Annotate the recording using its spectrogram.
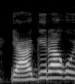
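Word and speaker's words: อยาก: 그러면은 어항은 아까 허잇과 마찬가지로 이때 어항은 소리가 나지 않아요. 그래서 얘를 또 아약이라고 읽으시면 안 되는 거예요. 이해 가시죠? 그래서 얘는 약이라고 읽고요. 마찬가지로 약이라고 읽는데 어떻게 해주셔야 되냐?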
